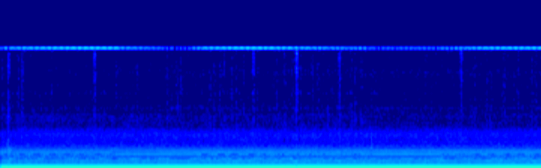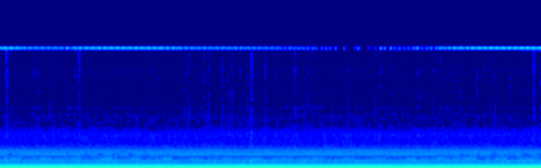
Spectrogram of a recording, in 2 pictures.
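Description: Near silence: a faint, steady electrical mains hum.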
